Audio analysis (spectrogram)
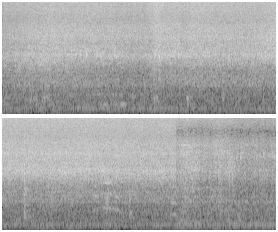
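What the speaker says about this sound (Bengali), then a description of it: "মাছটা এক সাইড লাল লাল করে ভাজা হয়ে গেছে, এখন আমি মাছটাকে উল্টিয়ে দেব" A piece of rohu fish fries in oil in a pan, browned on one side and about to be flipped. It gives a steady, fairly loud hissing sizzle with occasional light clinks and no talking.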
